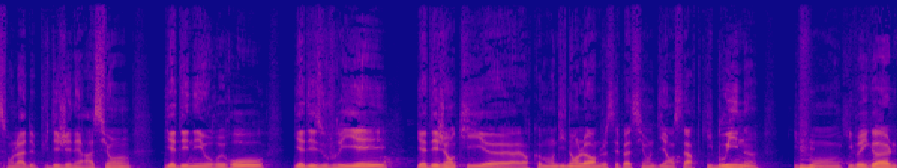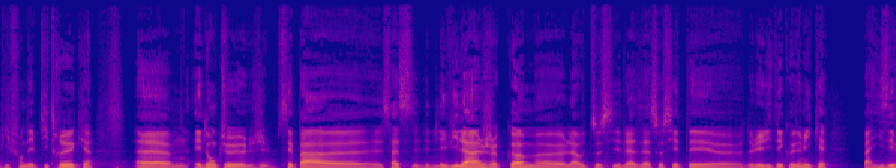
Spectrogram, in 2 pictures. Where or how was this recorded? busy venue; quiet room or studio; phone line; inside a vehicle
busy venue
